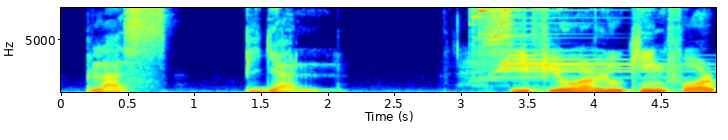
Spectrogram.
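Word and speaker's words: Place Pigalle: pronounce it bless begin do not pronounce it plus pigai but Plus pigal if you are looking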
